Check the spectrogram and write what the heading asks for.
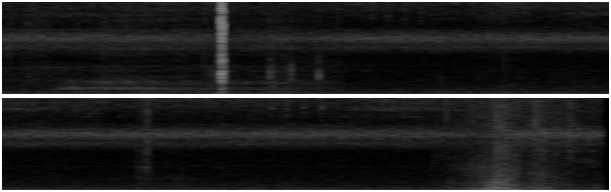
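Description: Steady high-pitched insect chorus, like crickets, with a single sharp click about a second in.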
